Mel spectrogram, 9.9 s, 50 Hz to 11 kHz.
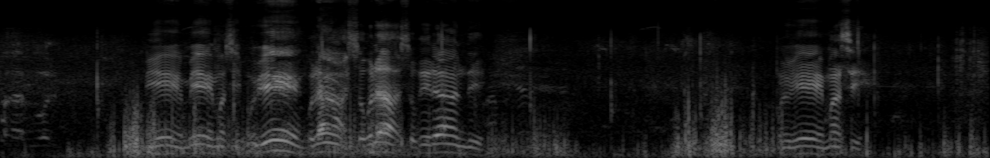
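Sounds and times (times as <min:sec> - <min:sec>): wind rumbling on microphone: 0:00.0 - 0:09.9.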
